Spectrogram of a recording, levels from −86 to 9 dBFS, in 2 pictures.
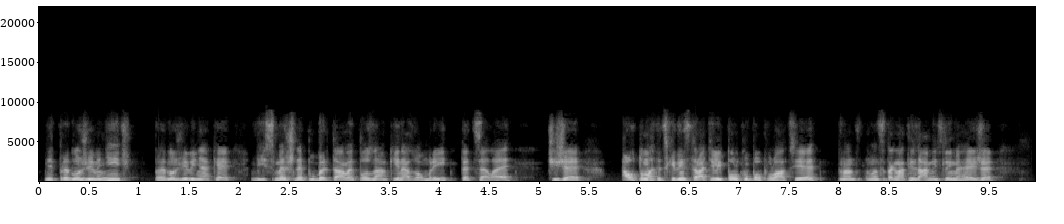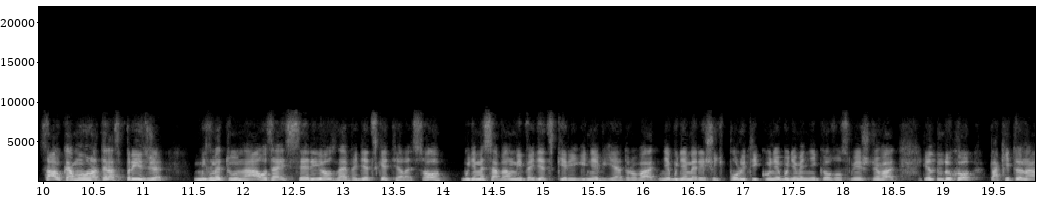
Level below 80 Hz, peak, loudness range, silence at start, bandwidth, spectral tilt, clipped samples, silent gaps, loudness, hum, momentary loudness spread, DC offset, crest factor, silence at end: -66 dBFS; -4 dBFS; 3 LU; 0.05 s; 8.6 kHz; -6 dB/octave; under 0.1%; none; -21 LUFS; none; 8 LU; under 0.1%; 18 dB; 0 s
